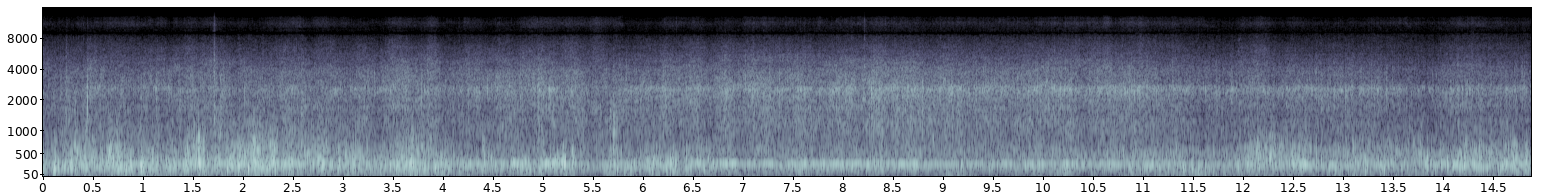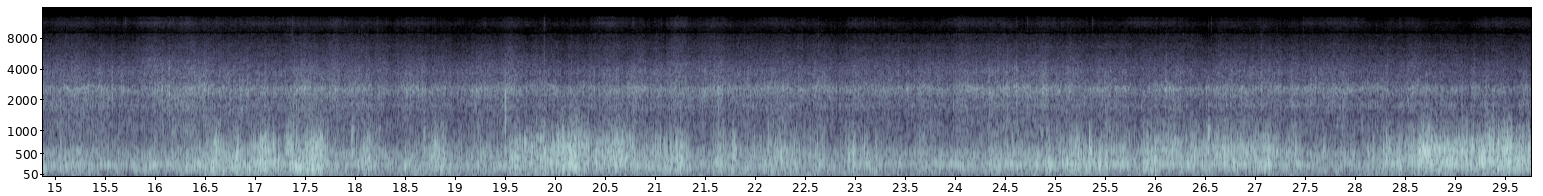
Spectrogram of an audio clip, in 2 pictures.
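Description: Off-road vehicle's engine running steadily at low speed over rough trail, with wind and rumble on the microphone; the rumble swells louder a few times, most of all near the end.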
